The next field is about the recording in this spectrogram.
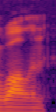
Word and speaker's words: Wallen: Wallen, yeah. – Morgan Wallen thing. – Some people say Waylon because it's like Waylon. It looks like Waylon Jennings' name, but Morgan Wallen.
